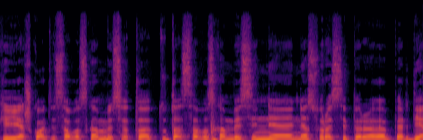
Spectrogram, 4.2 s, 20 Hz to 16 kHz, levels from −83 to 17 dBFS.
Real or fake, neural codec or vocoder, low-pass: real; none; 14.4 kHz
